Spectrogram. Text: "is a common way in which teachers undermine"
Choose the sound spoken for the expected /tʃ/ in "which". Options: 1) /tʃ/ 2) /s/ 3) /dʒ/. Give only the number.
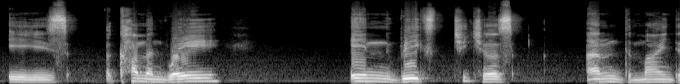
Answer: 2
